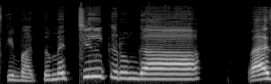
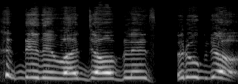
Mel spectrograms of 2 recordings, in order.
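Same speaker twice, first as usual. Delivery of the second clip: higher, sobbing plea; tearful pleading; 4 semitones higher than usual. Acted. Brother begs departing sister to stay, tearful pleading. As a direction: beg through unstoppable tears. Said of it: "आंखों के आंसू रुकने का नाम नहीं लेते".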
